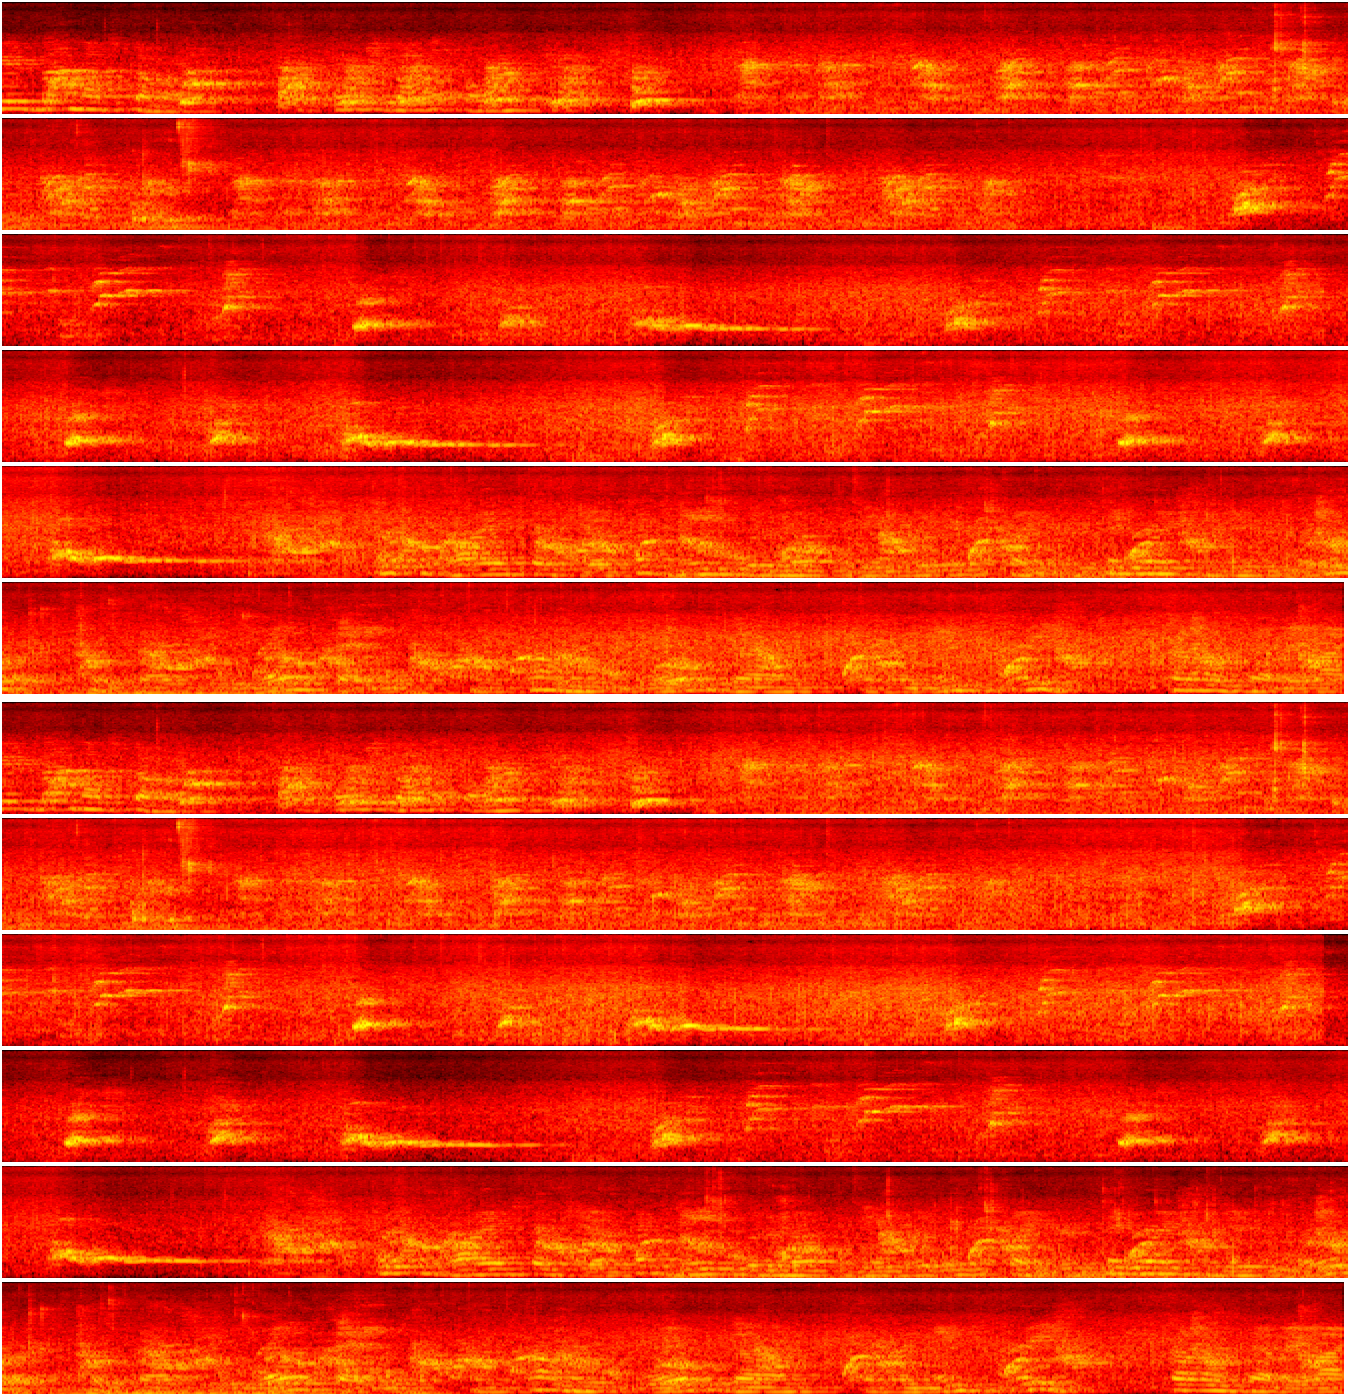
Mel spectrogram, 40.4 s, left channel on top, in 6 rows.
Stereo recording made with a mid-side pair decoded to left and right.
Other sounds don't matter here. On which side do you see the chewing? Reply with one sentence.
You can hear the chewing on the right.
